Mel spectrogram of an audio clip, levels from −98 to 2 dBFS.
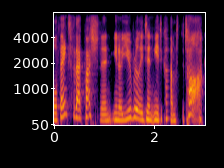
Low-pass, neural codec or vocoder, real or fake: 7.2 kHz; none; real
